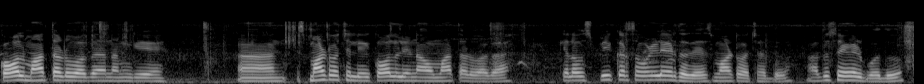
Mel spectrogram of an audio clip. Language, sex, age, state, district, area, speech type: Kannada, male, 18-30, Karnataka, Udupi, rural, spontaneous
